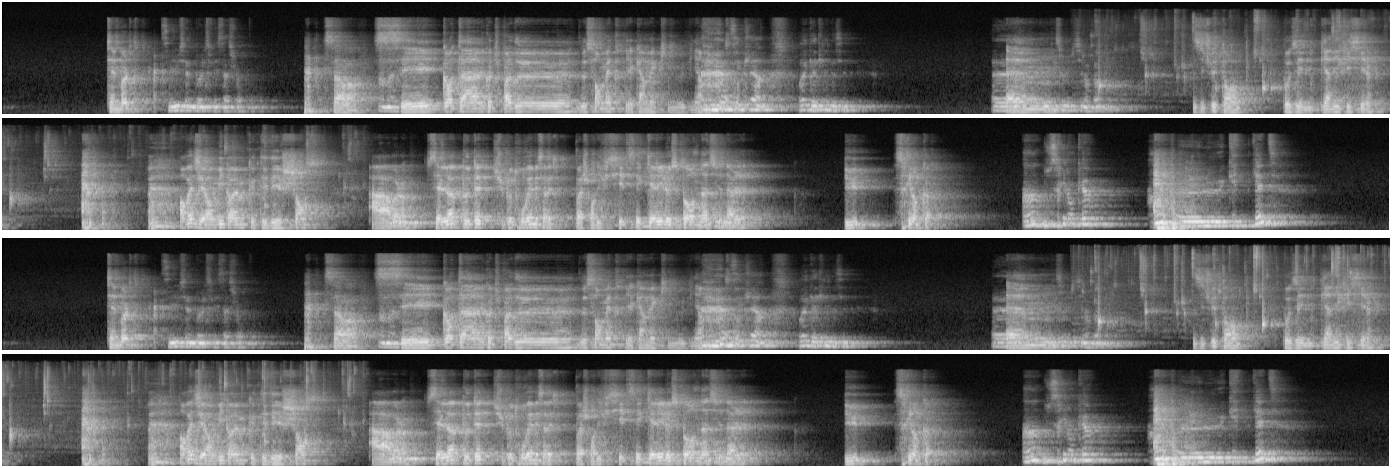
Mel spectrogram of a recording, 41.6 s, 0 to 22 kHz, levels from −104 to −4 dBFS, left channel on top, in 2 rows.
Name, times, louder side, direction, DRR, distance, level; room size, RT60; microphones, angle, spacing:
voice 1, 1.6-1.9 4.5-10.5 15.1-15.9 17.9-18.6 19.2-20.6 22.0-22.5 23.0-25.6 26.4-26.9 27.2-29.1 29.4-32.0 33.5-33.7 34.2-34.8 38.1-38.7, left 1 dB, 20° left, 0 dB, 0.9 m, -22 dB
voice 2, 2.5-3.7 5.6-6.0 10.5-12.7 14.8-16.6 26.6-27.1 30.3-30.9 31.4-31.8 36.1-37.3 38.0-40.0, left 1 dB, 35° left, 1 dB, 2.7 m, -23 dB
sound 1, 16.0-26.3, right 6 dB, 80° right, 2.7 m, -38 dB
25.0 x 21.0 x 2.5 m, 1.4 s
head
